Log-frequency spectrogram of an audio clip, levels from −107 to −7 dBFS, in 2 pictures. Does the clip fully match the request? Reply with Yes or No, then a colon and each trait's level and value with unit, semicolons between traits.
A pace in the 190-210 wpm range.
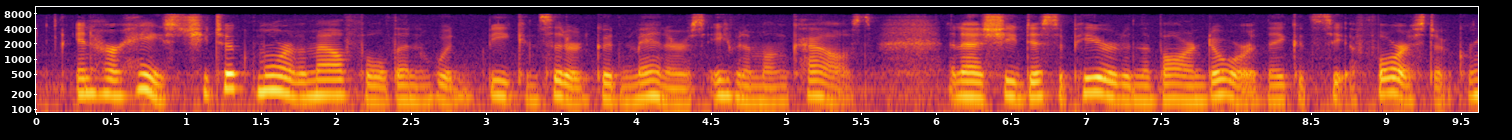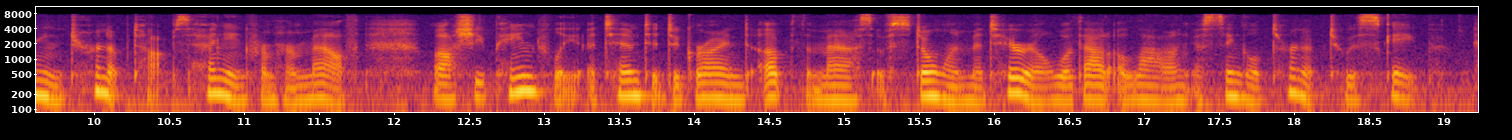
No: average, 180 wpm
